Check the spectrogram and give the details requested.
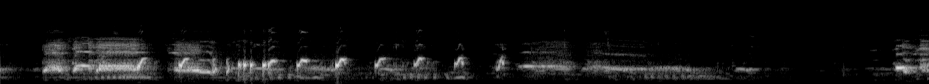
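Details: Male white-breasted waterhen calling in a bird-trapping lure recording: a harsh burst, then a rapid run of short upward-flicked notes, fading into a drawn-out croaking phrase before a final loud note.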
